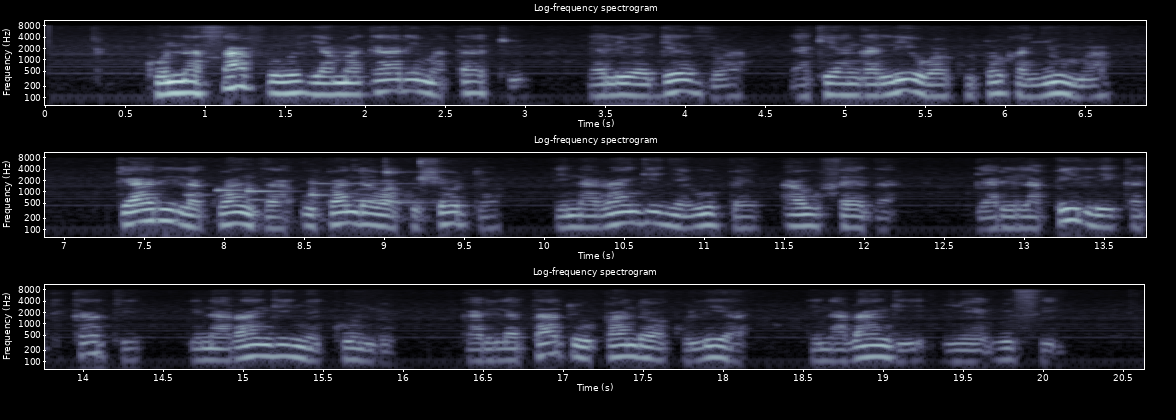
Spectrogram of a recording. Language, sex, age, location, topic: Swahili, male, 36-49, Kisii, finance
